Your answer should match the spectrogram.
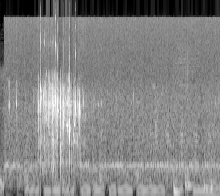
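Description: A short water splash about a second in: a largemouth bass dropped from the hand back into the lake.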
